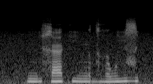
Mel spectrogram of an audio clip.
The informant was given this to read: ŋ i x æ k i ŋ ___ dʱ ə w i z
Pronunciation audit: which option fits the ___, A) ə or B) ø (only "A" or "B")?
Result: A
